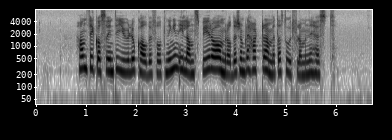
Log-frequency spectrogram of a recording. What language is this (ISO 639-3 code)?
nor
